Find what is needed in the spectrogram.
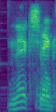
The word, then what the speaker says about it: NXIVM: реально Nexium. тяжко. Nexium.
